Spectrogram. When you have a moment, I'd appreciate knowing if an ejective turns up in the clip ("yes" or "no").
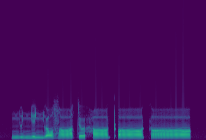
yes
